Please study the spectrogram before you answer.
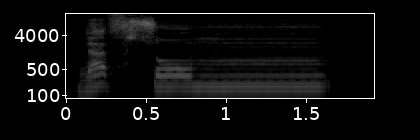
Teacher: تنوین وقتی به میم میرسه، میم جزء حروف یرملونه، چی میشه؟ ادغام با غنه.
